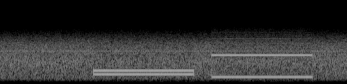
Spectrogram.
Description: Aircraft SELCAL, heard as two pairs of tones, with radio static. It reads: EH-BS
